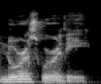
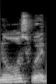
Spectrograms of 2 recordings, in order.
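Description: First: The R sounds are pronounced, American style. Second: The R sounds are dropped, Australian style. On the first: The listener would understand it. The speaker calls it right. "I have to put the R in there" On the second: The listener would not understand it. The speaker calls it wrong. "they don't understand Norsworthy"

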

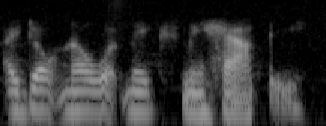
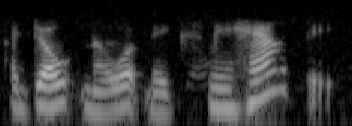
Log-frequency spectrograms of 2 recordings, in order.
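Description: First: It is said in a defeated, hopeless way. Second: It is said in an open, curious way. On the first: Not knowing is a trap that keeps her stuck. The speaker calls it wrong. "I was paralyzed by one thought" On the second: Not knowing becomes a purpose to explore. The speaker calls it right. "I changed the inflection to"

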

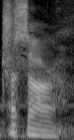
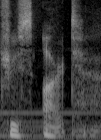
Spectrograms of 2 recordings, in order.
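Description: First: The final t is silent. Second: The final t is clearly sounded. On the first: This is the original French form of the name. "It would be Trussar" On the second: This is the Americanized form of the name. "we Americanize it because there's artwork involved"

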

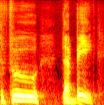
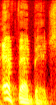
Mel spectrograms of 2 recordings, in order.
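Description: First: The name is said with Vietnamese sounds. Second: The name sounds like English words. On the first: The speaker calls it right. "you're pronouncing it wrong" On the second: The speaker calls it wrong. "it phonetically, which is what we do"

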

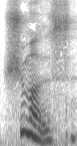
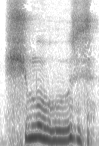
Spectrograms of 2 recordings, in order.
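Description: First: It is said with the Yiddish pronunciation. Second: It is said with the common English pronunciation. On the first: The speaker calls it right. "it's supposed to be schmuz" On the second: The speaker calls it wrong. "you're mispronouncing it. You don't say schmooze like that"

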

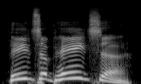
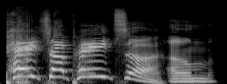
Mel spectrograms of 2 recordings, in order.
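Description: First: It is said more loudly than before. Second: It is said at the loudest volume.

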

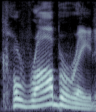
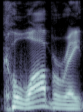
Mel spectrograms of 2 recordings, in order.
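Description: First: The word begins with a 'cor' sound. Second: The word begins with a 'co-ob' sound. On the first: The speaker calls it right. "No, you couldn't corroborate it" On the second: The speaker calls it wrong. "It is not cooperate"

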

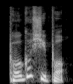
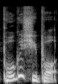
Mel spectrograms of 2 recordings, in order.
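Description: First: It is said warmly, with feeling. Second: It is said flatly, with no feeling. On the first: The speaker calls it right. "You gotta say it with feeling" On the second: The speaker calls it wrong. "you won't ever say 보고 싶어 like this because that's got no feeling"

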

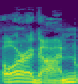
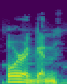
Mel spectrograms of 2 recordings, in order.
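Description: First: Oregon is said with the host's usual pronunciation. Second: Oregon is said with the local pronunciation. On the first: The speaker calls it wrong. "if I have to hear you mispronounce Oregon as Oregon" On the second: The speaker calls it right. "It's pronounced Oregon"

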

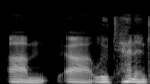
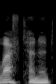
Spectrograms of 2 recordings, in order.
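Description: First: The word is said in an American pronunciation. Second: The word is said in a British pronunciation.

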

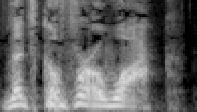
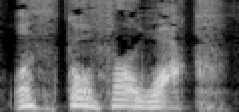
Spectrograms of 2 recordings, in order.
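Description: First: The s sound is pronounced clearly. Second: The s sound is pronounced with a lisp.

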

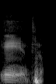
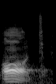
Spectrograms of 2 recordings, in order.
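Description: First: The vowel is the one in 'ant'. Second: The vowel is not the one in 'ant'. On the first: This is how people in western Pennsylvania say it. "up in western Pennsylvania, we say aunt, like a little aunt" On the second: This is how the listeners say it. "you say aunt"

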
